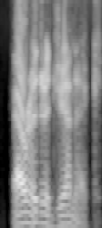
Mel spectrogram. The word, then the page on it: erotogenic: American English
